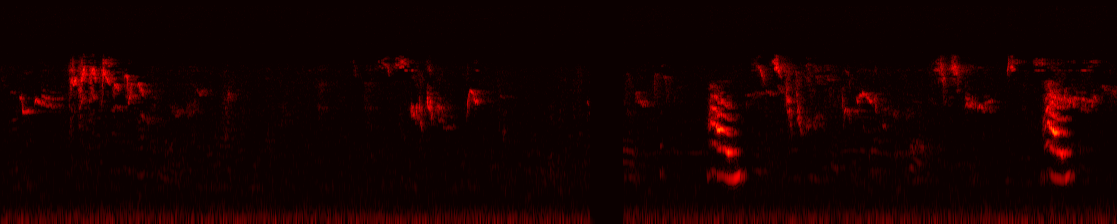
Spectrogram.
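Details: Kittens calling with short, sharp, high mews: scattered squeaks early on, then two abrupt, strong mews about four seconds apart in the second half, with a low hum behind.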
